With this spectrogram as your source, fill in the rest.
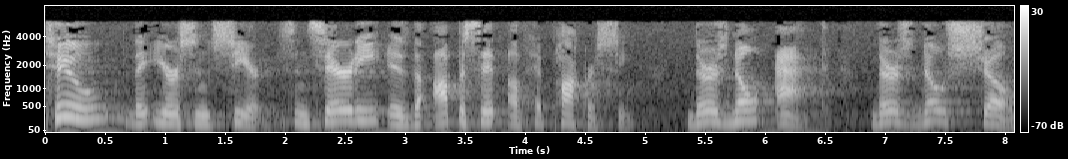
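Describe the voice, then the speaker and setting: This man's pitch is high, with ordinary variation. He talks at a fairly slow pace. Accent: slight Spanish. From Mexican-American, US. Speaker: preacher. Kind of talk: sermon. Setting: church singles ministry gathering with audience.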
